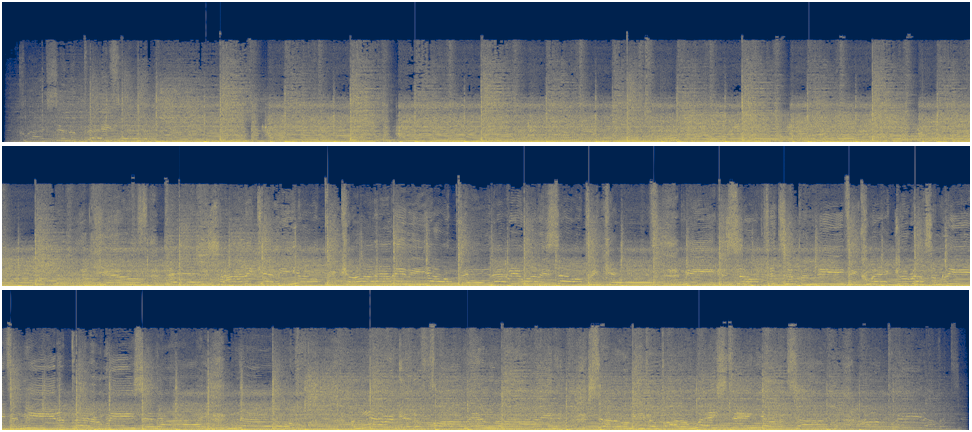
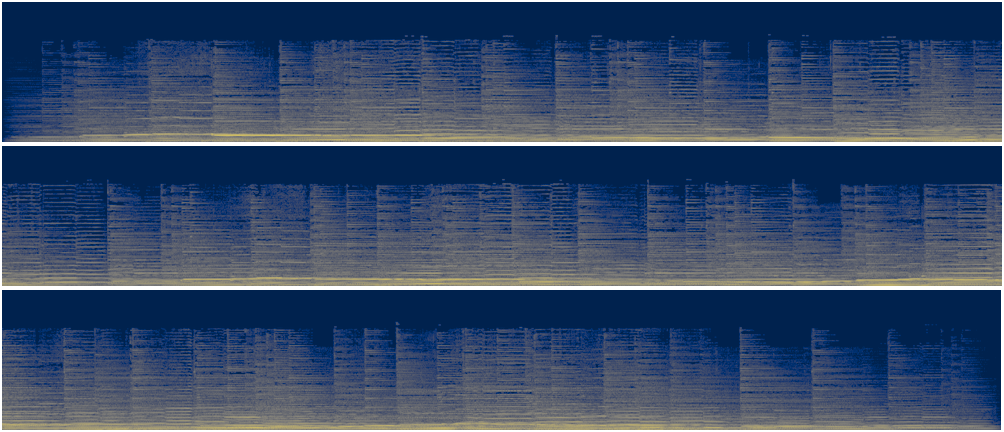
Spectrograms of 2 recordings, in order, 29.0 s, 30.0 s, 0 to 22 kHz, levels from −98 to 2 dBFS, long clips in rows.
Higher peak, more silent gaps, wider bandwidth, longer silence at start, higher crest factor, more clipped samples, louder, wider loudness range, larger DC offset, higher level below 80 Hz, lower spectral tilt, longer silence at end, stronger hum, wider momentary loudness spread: first, 0 dBFS vs -8 dBFS; neither; about the same, 17 kHz vs 16.5 kHz; second, 0.15 s vs 0.3 s; about the same, 12 dB vs 16 dB; neither; first, -13 LUFS vs -24 LUFS; second, 2 LU vs 7 LU; neither; first, -20 dBFS vs -54 dBFS; about the same, -4.5 dB/octave vs -5.5 dB/octave; about the same, 0.1 s vs 0.1 s; neither; second, 4 LU vs 11 LU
